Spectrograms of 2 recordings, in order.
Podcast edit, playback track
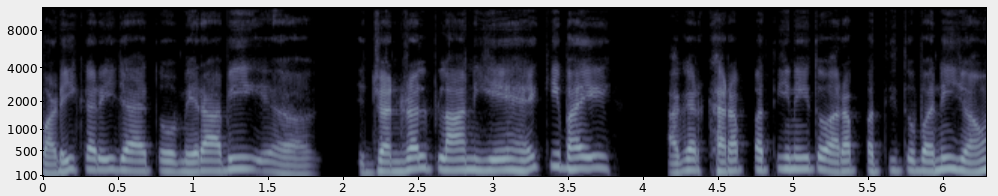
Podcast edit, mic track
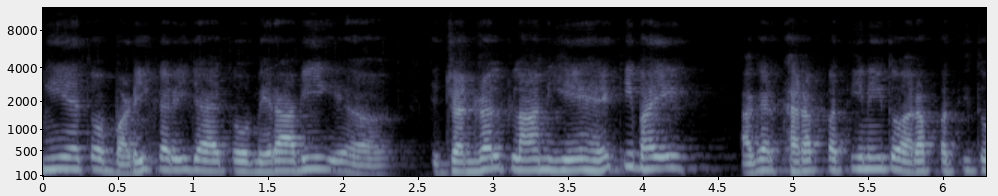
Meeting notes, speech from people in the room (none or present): none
